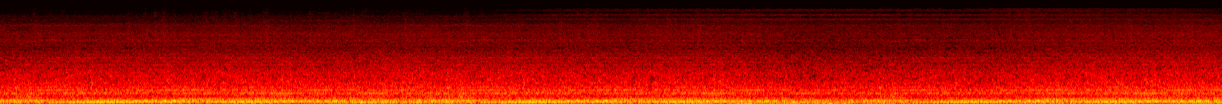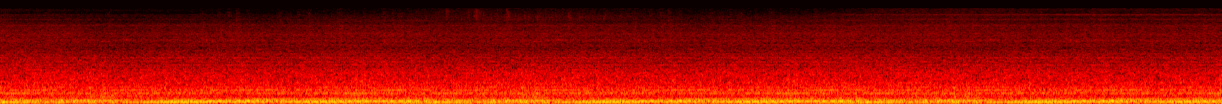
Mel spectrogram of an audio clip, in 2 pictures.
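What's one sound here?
A van engine hums steadily as it drives along.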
